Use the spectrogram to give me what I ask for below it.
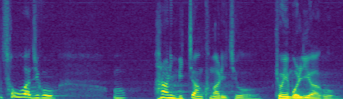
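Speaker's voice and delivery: normal talking voice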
